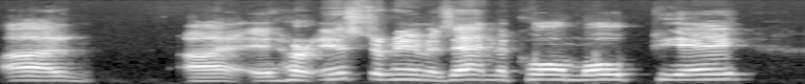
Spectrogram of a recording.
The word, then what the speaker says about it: Demoulpied: Just make sure you put the D in there, since you don't hear it when you pronounce it.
